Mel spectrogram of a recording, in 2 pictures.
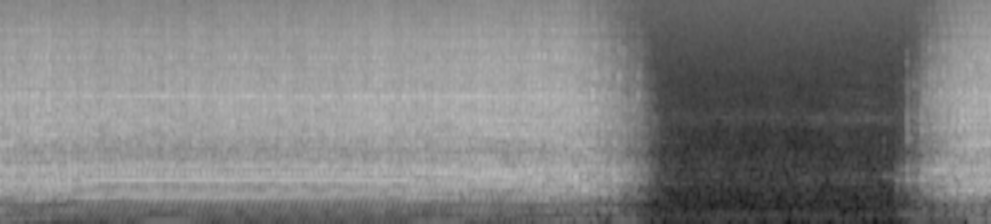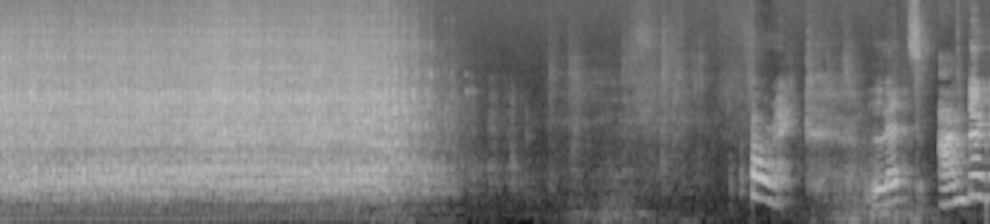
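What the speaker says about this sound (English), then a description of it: "Actually, we're sewing the side seams." A sewing machine stitches the side seams of a skirt in two long, steady, loud runs, with a brief pause between them. A voice then speaks as the machine falls quiet.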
